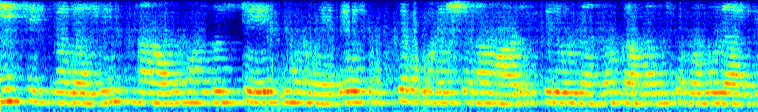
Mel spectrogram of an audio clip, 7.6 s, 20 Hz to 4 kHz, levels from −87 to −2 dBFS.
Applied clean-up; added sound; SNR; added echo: neural separator model SepFormer DNS4.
